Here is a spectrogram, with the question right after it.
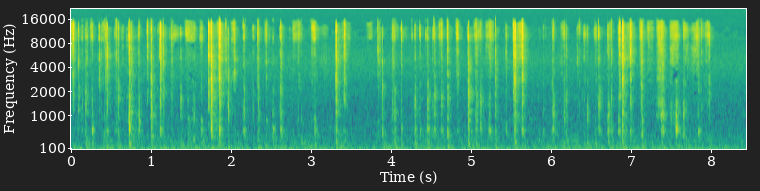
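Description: Both hands type fast with their fingertips on a black laptop keyboard with RGB-backlit plastic keys. A quiet, rapid run of crisp, bright plastic key taps dies out almost at once, over a steady low hum. The typing goes on without a break for the whole clip.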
